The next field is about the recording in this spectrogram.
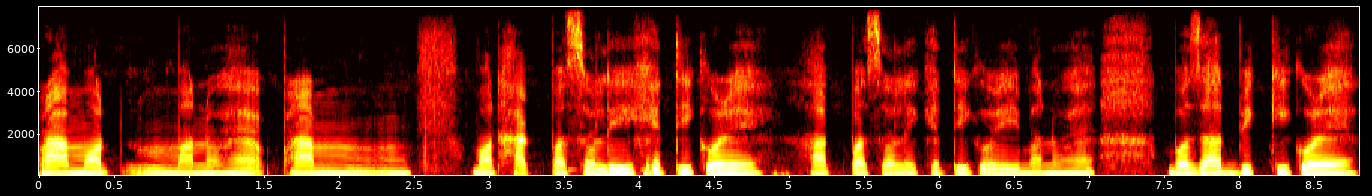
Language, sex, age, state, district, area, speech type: Assamese, female, 60+, Assam, Dibrugarh, rural, spontaneous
